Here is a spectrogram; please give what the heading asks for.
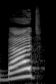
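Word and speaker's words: badge: है dark dress drink rule number two कहता है अगर डी के बाद जी आए तो डी साइलेंट होता है ऑलराइट तो आप ज्यादातर देखेंगे ये डीज ई ऐसे साथ में होता है यहां पर डी साइलेंट है इसे पढ़ेंगे बैज इसे पढ़ेंगे एज ऐसे बहुत सारे वर्ड्स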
